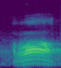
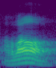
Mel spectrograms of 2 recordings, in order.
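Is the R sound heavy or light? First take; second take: heavy; light. First: The R sound is heavy and full. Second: The R sound is light and thin. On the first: The speaker calls it right. "itu dinamakan dengan uh, ro tebal" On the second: The speaker calls it wrong. "ro fathah dibaca tipis ... ini keliru"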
